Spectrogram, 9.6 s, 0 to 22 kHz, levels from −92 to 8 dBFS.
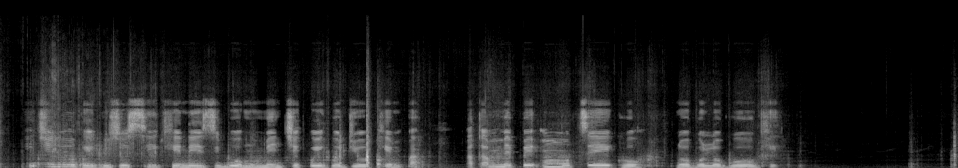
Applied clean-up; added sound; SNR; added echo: neural mask model RNNoise.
